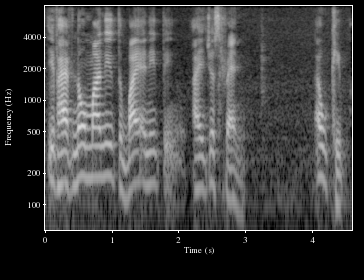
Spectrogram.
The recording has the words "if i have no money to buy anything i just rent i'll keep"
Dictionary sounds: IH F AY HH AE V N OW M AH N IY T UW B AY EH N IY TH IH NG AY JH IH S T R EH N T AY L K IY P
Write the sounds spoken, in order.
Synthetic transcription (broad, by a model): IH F AY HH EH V N OW M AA N IY T UW B AY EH N IY T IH NG AY JH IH S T R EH N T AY W K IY P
